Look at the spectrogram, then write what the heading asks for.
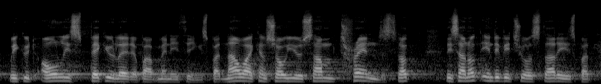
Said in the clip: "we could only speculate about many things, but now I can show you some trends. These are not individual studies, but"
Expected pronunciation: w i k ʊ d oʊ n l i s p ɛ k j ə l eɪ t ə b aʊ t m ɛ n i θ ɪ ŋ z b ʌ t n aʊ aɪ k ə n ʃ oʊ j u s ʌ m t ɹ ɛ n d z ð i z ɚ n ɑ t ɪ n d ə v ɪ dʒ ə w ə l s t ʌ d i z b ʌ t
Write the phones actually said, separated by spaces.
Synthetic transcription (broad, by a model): w i k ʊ d oʊ n l i s p ɛ k j ə l eɪ t ə b aʊ t m ɛ n i θ ɪ ŋ z b ʌ t n aʊ aɪ k ə n ʃ oʊ j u s ʌ m t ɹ ɛ n d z ð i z ɚ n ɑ t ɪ n d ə v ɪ dʒ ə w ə l s t ʌ d i z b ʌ t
